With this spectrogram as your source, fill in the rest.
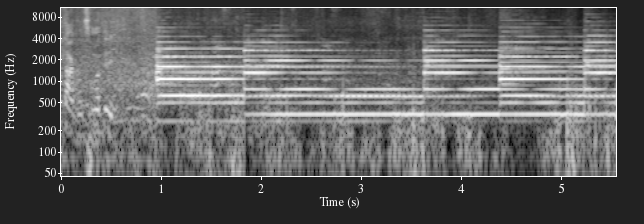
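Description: Large church bells ring out loudly in overlapping, clanging peals.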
